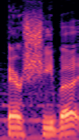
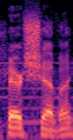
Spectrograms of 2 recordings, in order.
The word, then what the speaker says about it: Be'er Sheva: with you tell beersheva beersheba it reads uh on the page but it's pronounced beersheva here in israel a place of incredible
